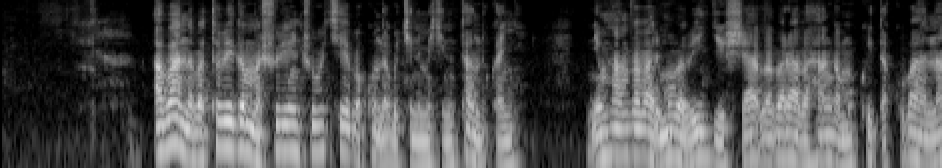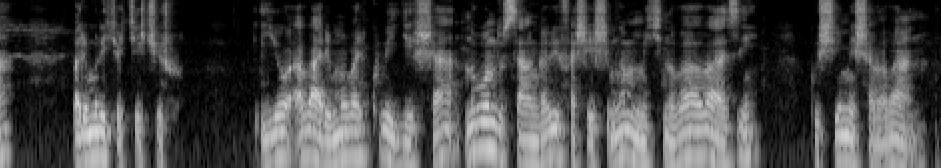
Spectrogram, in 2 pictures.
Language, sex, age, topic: Kinyarwanda, male, 25-35, education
